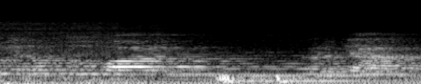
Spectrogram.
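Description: Quiz-show suspense music: a sustained low drone under held tones, with a heartbeat-like double bass pulse about a second in.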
